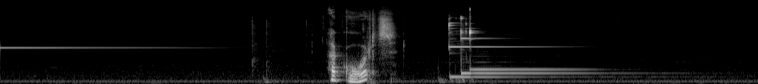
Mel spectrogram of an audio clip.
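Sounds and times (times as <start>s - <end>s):
speech: 3.3s - 4.7s
phone notification tone: 4.5s - 6.3s.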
